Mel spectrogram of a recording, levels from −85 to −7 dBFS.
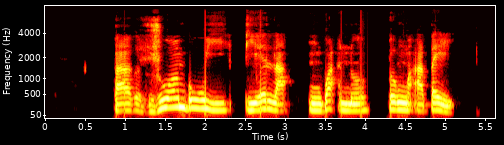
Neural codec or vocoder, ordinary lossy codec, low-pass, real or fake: none; MP3, 48 kbps; 7.2 kHz; real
